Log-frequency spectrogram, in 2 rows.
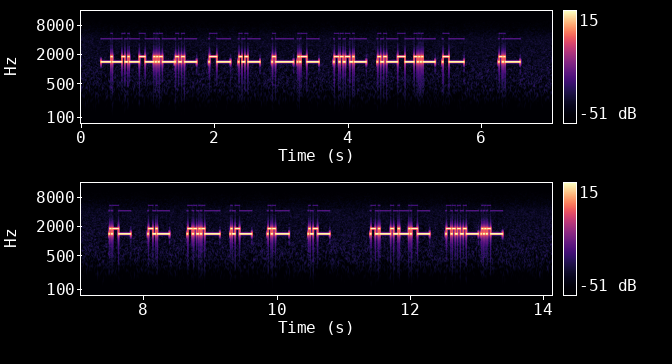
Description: TTY/TDD text telephone tones (45.45 baud Baudot), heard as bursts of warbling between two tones, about 400 Hz shift, 1600 Hz centre. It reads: POSITIVE NITROGEN BALANCE IS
